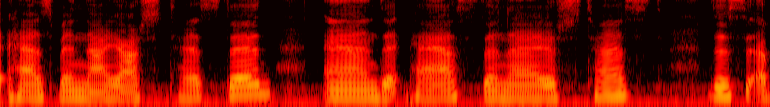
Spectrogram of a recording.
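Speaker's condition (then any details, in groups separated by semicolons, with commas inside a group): Bulbar ALS; bulbar onset; forgets to swallow while talking, saliva sprays, some drooling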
